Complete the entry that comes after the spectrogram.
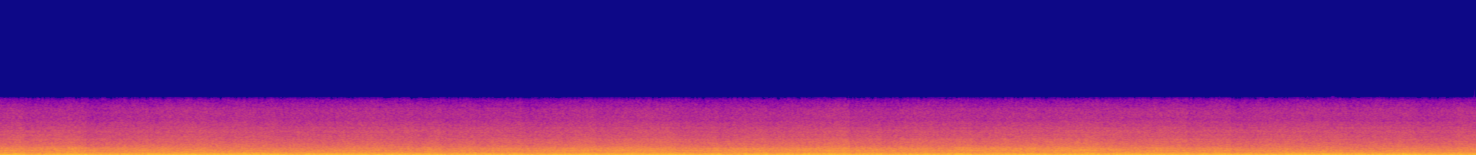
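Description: Steady low rumble and rush of a Chinese CRH high-speed train running at speed, heard inside the passenger cabin.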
